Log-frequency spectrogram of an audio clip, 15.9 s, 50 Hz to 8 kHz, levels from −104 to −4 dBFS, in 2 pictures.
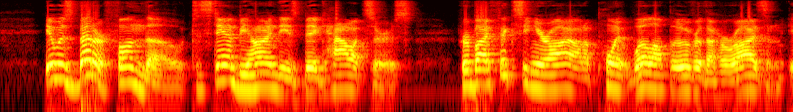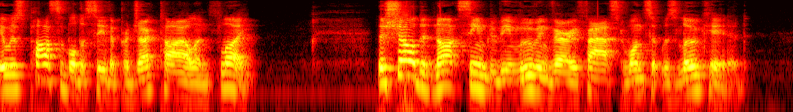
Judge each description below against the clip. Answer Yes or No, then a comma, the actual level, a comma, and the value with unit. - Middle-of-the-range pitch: Yes, medium, 155 Hz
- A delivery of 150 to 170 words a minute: No, average, 180 wpm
